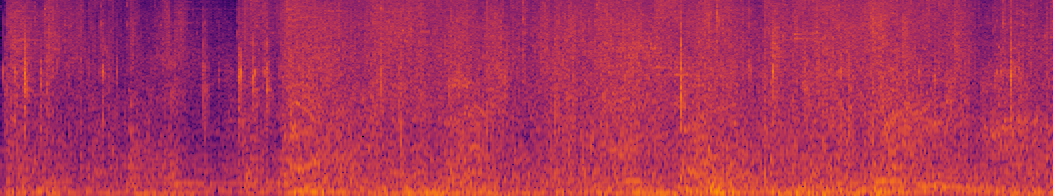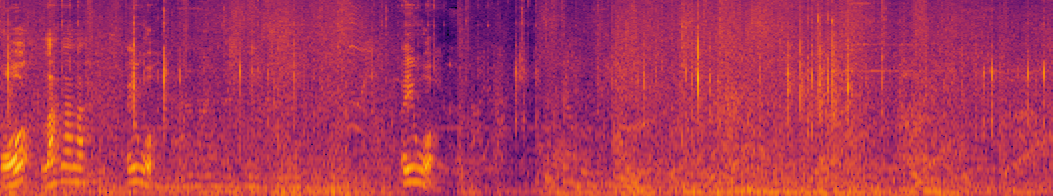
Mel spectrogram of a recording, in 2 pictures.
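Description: Game sound effects of clashing blows and spell blasts play throughout.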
